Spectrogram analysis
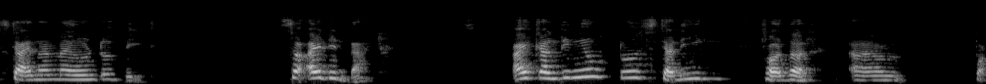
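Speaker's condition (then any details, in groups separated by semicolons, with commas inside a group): Encephalitis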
